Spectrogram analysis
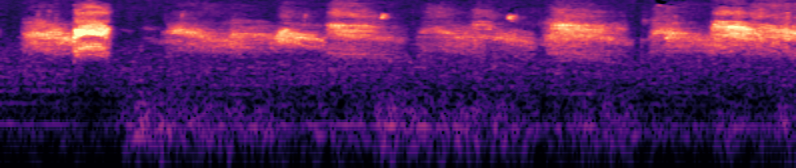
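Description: A common starling sings a continuous run of harsh, buzzy chatter and rasping notes, broken by short squeaks and whistles, with no other sounds.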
